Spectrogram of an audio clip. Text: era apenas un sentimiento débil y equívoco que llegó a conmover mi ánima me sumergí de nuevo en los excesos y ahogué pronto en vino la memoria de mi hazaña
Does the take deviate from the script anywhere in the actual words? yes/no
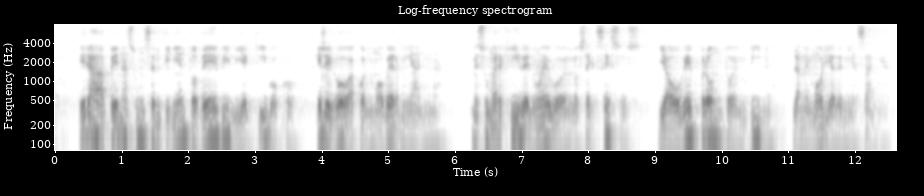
no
